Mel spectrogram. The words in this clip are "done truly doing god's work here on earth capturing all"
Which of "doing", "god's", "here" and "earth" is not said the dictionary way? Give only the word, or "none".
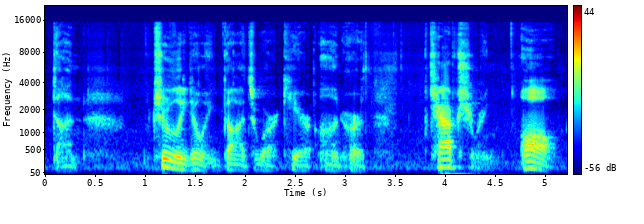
none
